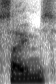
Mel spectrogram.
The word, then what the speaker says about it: Solms: There's a man called Mark Soames, who is which is spelled Solms, who Okay.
